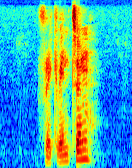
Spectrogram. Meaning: plural of Frequenz
- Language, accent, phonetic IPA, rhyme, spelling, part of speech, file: German, Austria, [fʁeˈkvɛnt͡sn̩], -ɛnt͡sn̩, Frequenzen, noun, De-at-Frequenzen.ogg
